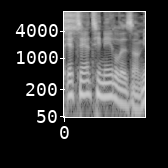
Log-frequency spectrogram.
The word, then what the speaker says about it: antinatalism: No, it's antinatalism. Yes, that's how you pronounce it.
